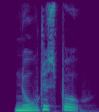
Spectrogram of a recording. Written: NOTESBOGENS

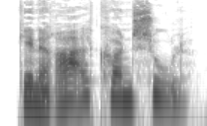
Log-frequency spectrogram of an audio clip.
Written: generalkonsul

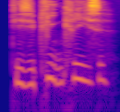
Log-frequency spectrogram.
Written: disciplinkrise

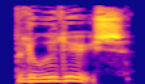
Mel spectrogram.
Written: blodløs

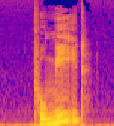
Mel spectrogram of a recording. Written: pomet

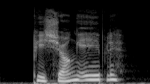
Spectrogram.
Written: pigeonæble

